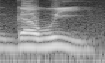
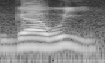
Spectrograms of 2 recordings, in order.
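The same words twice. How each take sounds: First: The word begins with a hard consonant. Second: The same.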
